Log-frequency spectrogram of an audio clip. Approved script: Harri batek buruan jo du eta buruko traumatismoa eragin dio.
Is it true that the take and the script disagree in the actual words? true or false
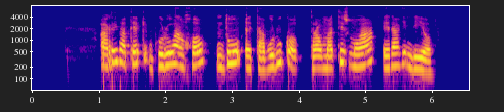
false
